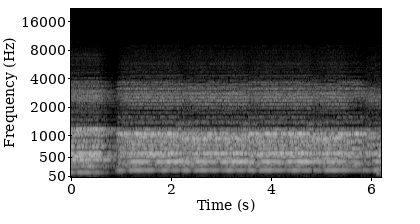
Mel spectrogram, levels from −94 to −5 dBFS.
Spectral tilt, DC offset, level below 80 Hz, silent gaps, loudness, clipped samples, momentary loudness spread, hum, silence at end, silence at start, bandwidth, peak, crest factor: -5.5 dB/octave; under 0.1%; -86 dBFS; none; -36 LUFS; under 0.1%; 4 LU; none; 0 s; 0 s; 9.8 kHz; -22 dBFS; 14 dB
